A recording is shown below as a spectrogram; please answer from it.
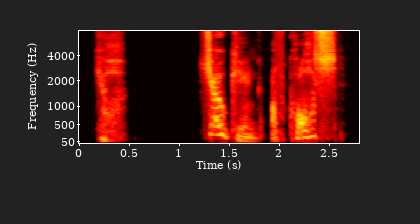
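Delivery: choked, strangled, breathy half-whispered voice. Reading a novel, the assistant commissioner reacts to a suggestion: strangled voice. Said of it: "he said in a strangled voice".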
